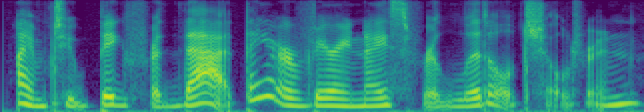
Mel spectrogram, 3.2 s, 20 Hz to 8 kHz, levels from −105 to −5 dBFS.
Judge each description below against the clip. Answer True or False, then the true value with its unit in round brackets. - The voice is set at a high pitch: True (215 Hz)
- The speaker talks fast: True (240 wpm)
